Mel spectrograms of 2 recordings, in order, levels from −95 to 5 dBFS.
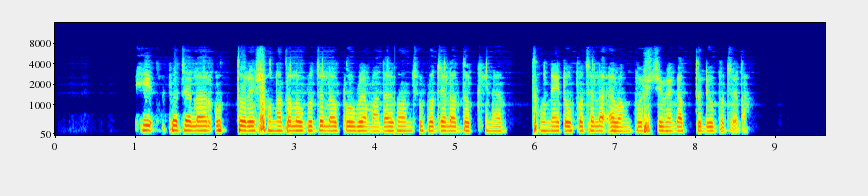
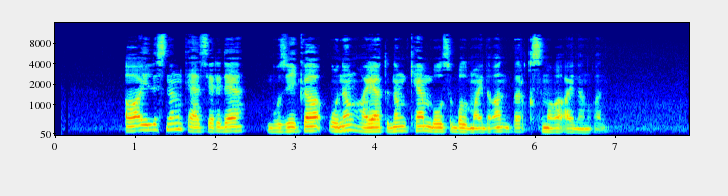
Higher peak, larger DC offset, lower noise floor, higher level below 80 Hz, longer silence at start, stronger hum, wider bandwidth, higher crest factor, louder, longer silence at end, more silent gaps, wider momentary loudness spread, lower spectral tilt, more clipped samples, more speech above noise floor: first, 0 dBFS vs -4 dBFS; neither; first, under -90 dBFS vs -67 dBFS; first, -52 dBFS vs -76 dBFS; about the same, 1 s vs 0.9 s; neither; second, 7 kHz vs 11.5 kHz; about the same, 16 dB vs 18 dB; first, -16 LUFS vs -23 LUFS; about the same, 0.95 s vs 1.05 s; neither; about the same, 9 LU vs 11 LU; first, -9 dB/octave vs -5.5 dB/octave; neither; first, over 75 dB vs 45 dB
